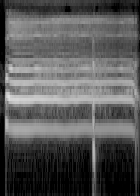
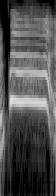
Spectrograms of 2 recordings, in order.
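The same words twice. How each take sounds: First: Put-on high drawn-out kid's yell of fuck; mock child yelling down a slide. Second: Put-on very high squeaky little-kid fuck; the cute version he was not doing; cute high-pitched kid. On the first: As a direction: stretch out one long high cry like a small child. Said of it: "the entire time he goes". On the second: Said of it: "cute little high pitch kid going".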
